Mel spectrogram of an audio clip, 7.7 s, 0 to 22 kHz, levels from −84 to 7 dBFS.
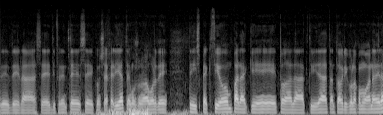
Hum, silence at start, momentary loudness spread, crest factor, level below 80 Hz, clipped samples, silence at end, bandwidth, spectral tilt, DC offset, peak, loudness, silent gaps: none; 0 s; 7 LU; 18 dB; -28 dBFS; under 0.1%; 0 s; 13.5 kHz; -8 dB/octave; under 0.1%; 0 dBFS; -20 LUFS; none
